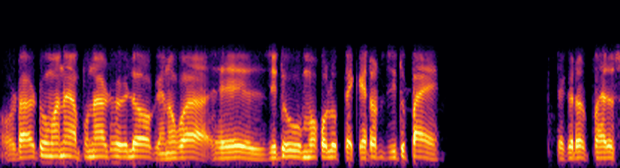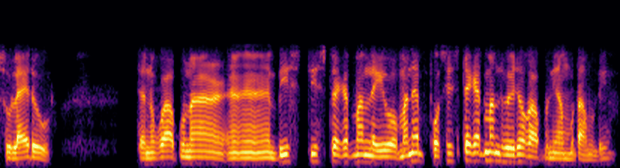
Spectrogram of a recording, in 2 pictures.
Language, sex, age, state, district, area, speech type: Assamese, male, 18-30, Assam, Charaideo, rural, conversation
